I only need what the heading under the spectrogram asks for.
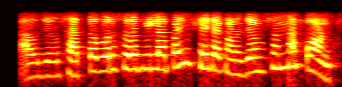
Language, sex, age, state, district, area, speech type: Odia, female, 60+, Odisha, Gajapati, rural, conversation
